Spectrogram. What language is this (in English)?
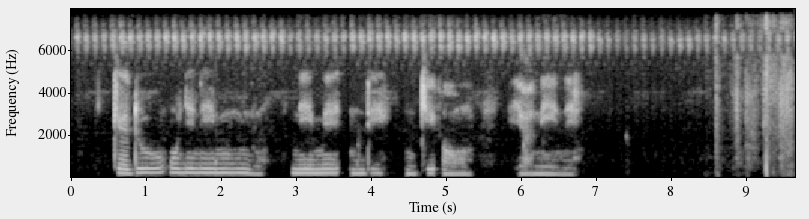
Igbo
